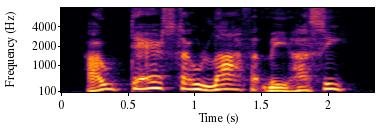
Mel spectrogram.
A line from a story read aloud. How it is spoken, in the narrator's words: cried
